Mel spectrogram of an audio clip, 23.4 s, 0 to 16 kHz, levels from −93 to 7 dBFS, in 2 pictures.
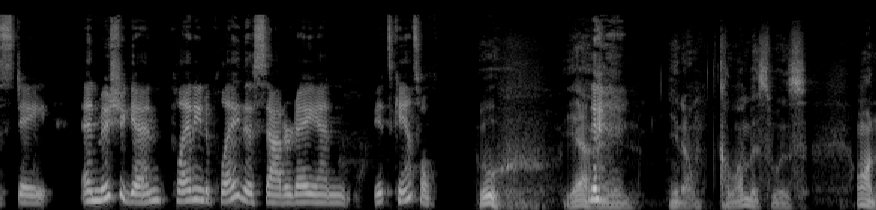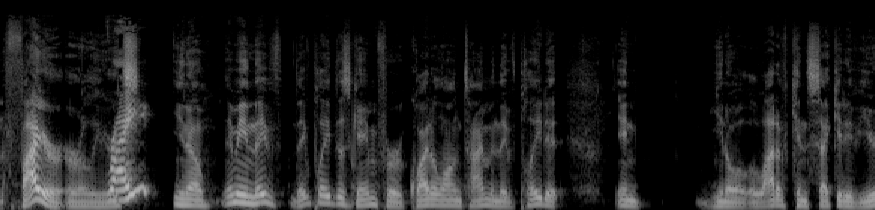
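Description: Speech plays low and slow for the whole clip, a wrong sample rate fault: speed drops to about 0.73 times and pitch about 5.5 semitones, which fits 44.1 kHz audio played at 32 kHz. A spectrogram shows harmonics and formants shifted down, and the waveform looks stretched in time.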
